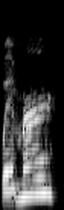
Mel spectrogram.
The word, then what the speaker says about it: Wimmer: uh this is from I will pronounce the director's name Kurt Wimmer because it's w-i-m-n-m-e-r who I believe uh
